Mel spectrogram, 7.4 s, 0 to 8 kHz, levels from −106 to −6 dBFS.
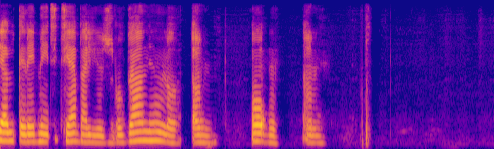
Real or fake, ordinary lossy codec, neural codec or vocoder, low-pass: fake; none; codec, 44.1 kHz, 1.7 kbps, Pupu-Codec; 7.2 kHz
